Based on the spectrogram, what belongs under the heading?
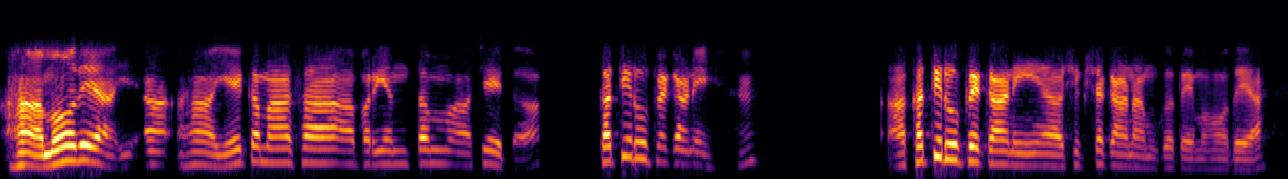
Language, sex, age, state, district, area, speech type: Sanskrit, male, 30-45, Karnataka, Shimoga, rural, conversation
